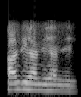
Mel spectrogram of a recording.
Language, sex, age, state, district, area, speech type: Punjabi, male, 45-60, Punjab, Shaheed Bhagat Singh Nagar, urban, conversation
